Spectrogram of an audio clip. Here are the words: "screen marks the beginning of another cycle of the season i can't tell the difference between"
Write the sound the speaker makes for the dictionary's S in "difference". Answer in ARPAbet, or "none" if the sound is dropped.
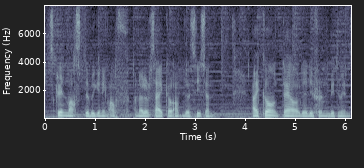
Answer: none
